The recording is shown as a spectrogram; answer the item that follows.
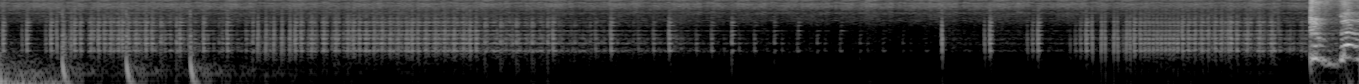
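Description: Techno mix in a breakdown: a kick and falling synth sweeps stop about a second and a half in, leaving a sustained synth chord over a faint hiss. A sung vocal comes in at the very end.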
